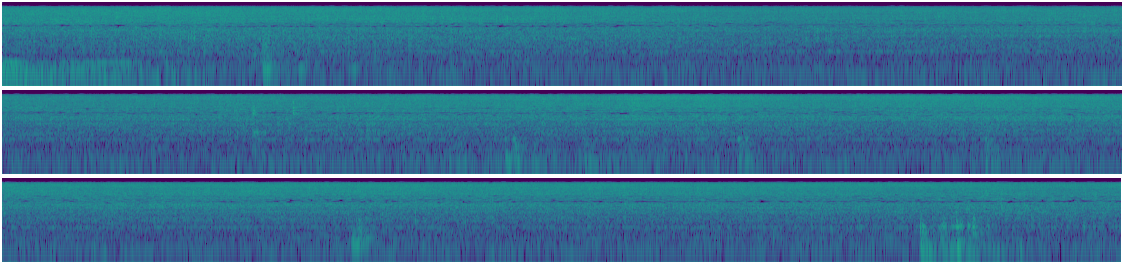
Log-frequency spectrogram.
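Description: Marinated chicken breast sizzling steadily in oil and marinade sauce in a non-stick frying pan, with a few faint ticks.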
